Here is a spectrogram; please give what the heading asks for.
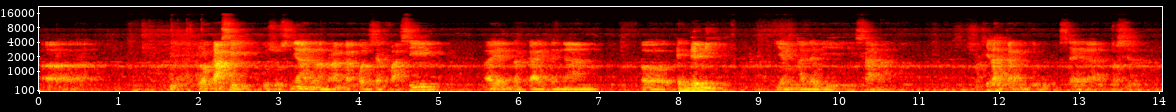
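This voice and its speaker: Male official, extremely low voice, slow and halting, informal welcome speech, heard from far off in a reverberant room. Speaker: vice regent opening a presentation. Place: large echoey indoor meeting room. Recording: very echoey hall, distant mic, noisy.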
